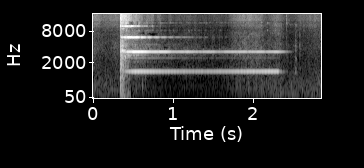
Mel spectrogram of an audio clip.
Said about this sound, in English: The bell, baby.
